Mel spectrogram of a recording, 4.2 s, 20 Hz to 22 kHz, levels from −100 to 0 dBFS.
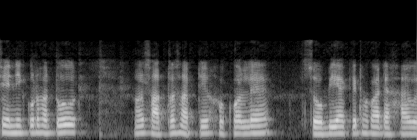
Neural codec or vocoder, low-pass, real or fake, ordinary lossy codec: codec, 16 kHz, 8 kbps, FreqCodec, smaller model; none; fake; none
